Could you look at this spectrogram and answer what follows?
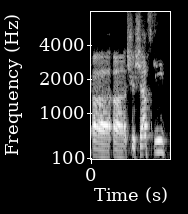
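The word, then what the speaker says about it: Krzyzewski: Like for instance, Coach K, like Shashevsky. Right. Just know that. Don't try to spell that one.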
